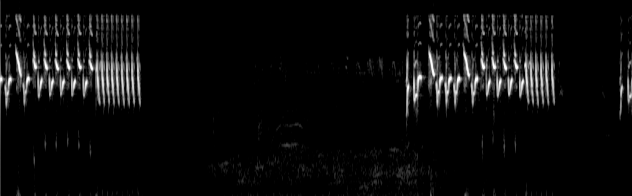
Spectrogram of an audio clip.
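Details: European goldfinch song: two bursts of rapid, high twittering with quick upslurred and downslurred notes ending in a fast buzzy trill, separated by about four seconds of silence, then a brief note at the end.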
